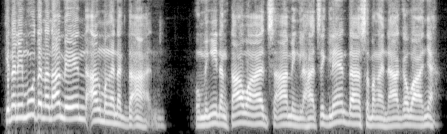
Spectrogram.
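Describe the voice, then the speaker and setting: Higher-pitched Filipino man narrating a letter. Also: dry recording. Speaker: radio host reading a listener's letter. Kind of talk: dramatic, heartfelt letter narration.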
